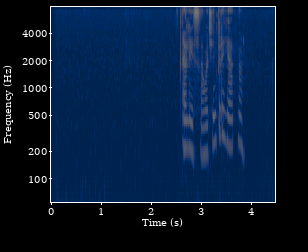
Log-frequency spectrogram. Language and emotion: Russian, positive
